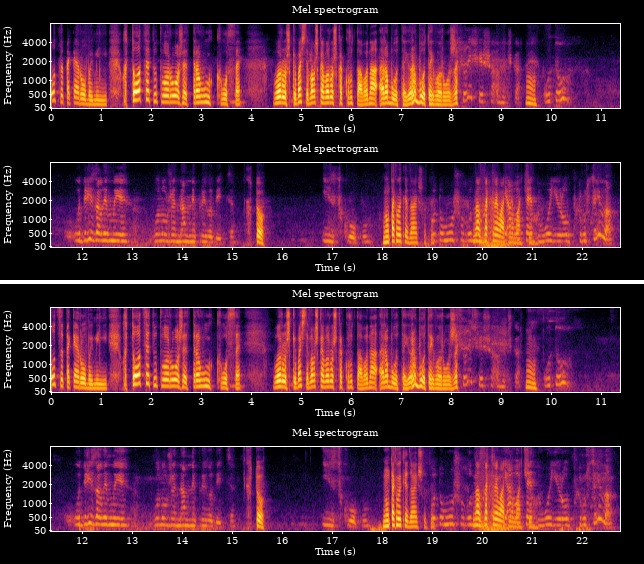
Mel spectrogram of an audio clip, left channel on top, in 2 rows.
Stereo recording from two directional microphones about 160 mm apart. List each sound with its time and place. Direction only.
0.6 s speech: 35° right (ahead or behind)
11.9 s speech: 25° right (ahead or behind)
16.8 s speech: 25° right (ahead or behind)
18.0 s speech: 40° right (ahead or behind)
18.5 s speech: 60° right (ahead or behind)
19.8 s speech: 45° right (ahead or behind)
21.3 s speech: 15° right (ahead or behind)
